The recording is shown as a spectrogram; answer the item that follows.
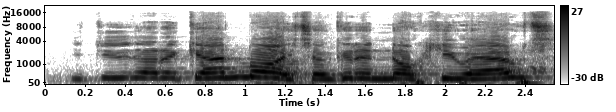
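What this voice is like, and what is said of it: Coventry accent imitating another man. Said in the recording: “That's a Coventry accent. That's a genuine Coventry accent.”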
